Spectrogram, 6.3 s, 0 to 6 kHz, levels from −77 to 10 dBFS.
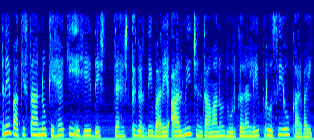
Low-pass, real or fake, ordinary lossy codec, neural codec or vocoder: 5.4 kHz; real; none; none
